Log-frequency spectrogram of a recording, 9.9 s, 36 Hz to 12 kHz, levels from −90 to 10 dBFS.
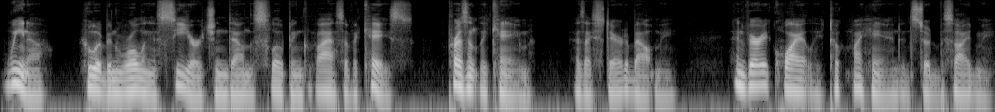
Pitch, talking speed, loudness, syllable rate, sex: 95 Hz, 195 wpm, -21 LUFS, 5.4 syllables/s, male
